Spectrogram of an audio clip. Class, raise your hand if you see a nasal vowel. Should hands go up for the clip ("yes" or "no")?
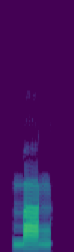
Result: no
